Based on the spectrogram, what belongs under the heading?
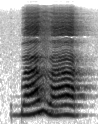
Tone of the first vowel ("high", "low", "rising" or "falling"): rising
